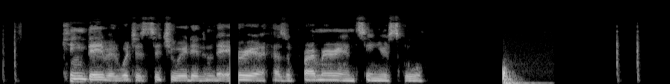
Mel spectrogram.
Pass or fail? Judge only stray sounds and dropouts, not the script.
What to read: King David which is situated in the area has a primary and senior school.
fail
